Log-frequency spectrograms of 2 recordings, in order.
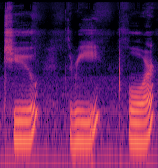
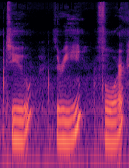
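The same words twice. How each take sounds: The two takes are said the same way.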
